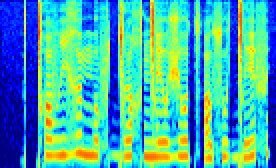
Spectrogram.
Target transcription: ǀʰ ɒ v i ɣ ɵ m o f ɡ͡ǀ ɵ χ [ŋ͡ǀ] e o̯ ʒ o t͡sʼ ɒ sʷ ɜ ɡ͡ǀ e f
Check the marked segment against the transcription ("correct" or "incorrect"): correct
